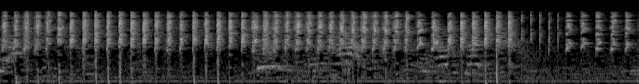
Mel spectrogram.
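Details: Lovebird ngekek, a long clear chattering song meant to prompt other lovebirds: a rapid string of rasping pulses that loosens and softens slightly toward the end, with a steady low hum beneath.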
